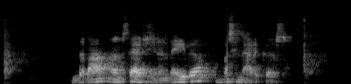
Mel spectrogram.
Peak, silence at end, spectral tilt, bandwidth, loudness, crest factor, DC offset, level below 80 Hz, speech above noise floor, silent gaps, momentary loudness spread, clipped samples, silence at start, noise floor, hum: -10 dBFS; 0.4 s; -5.5 dB/octave; 11 kHz; -28 LUFS; 20 dB; under 0.1%; -62 dBFS; 41 dB; none; 15 LU; under 0.1%; 0.05 s; -68 dBFS; none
